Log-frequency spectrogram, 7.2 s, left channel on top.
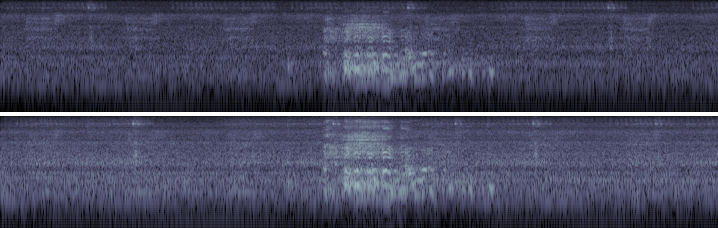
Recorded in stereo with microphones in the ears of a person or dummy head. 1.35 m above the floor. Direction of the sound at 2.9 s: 90° right.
